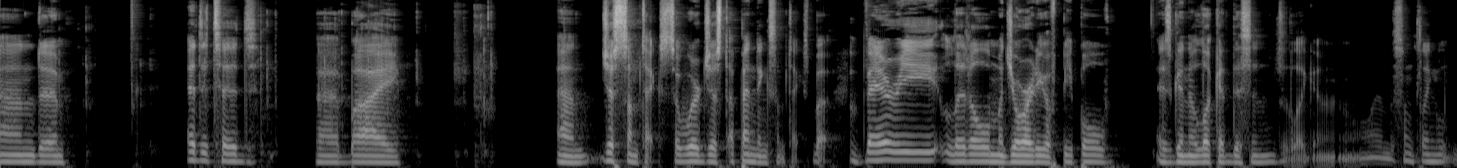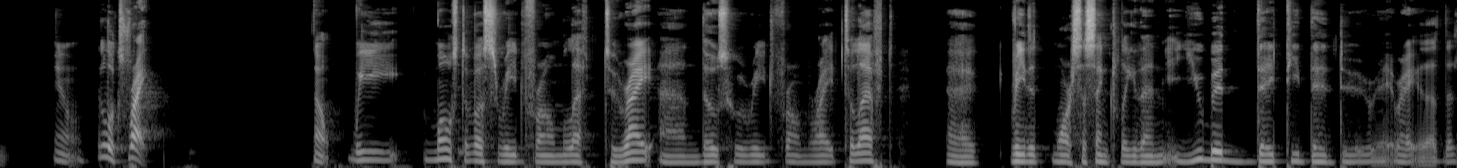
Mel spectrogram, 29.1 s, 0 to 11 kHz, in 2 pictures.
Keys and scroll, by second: 3.9 ctrl+s, 4.8 Delete.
